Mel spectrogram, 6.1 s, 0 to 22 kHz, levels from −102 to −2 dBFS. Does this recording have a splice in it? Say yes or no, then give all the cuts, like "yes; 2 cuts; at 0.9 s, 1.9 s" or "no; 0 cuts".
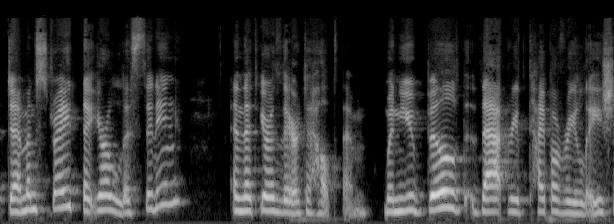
yes; 1 cut; at 3.7 s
